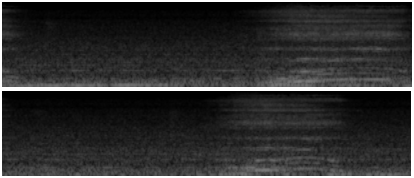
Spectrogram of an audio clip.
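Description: Two rough, buzzing snores on breathing in, roughly three seconds apart, over steady room hum; ordinary snoring in deep sleep.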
